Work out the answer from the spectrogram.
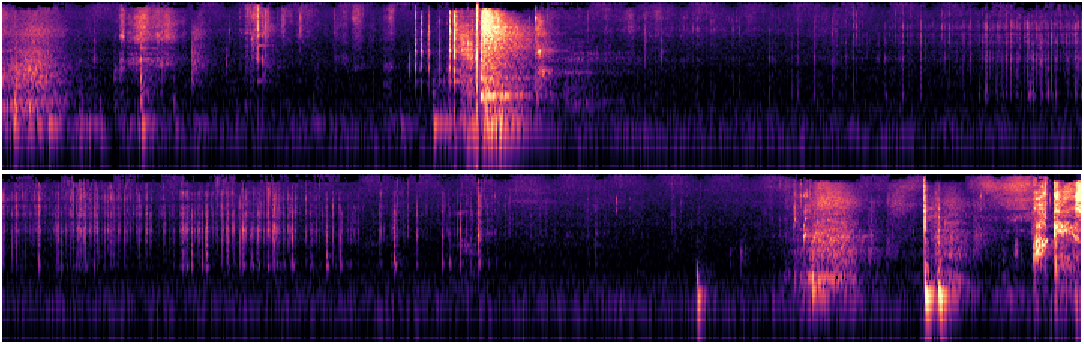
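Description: A cork popping out of a bottle: a single sharp burst with a brief hiss trailing after it, standing out against a quiet background.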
